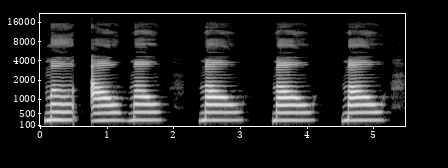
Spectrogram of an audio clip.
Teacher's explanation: Let's combine the initial M, the final ow, and the high-pitched first tone all together.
